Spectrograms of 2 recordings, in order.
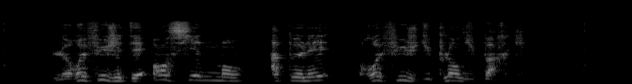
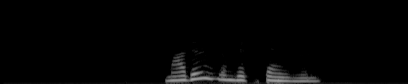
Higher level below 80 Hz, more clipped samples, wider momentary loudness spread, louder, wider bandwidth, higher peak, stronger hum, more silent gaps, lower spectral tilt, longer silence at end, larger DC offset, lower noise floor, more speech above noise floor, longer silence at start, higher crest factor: second, under -90 dBFS vs -64 dBFS; neither; first, 16 LU vs 12 LU; second, -42 LUFS vs -35 LUFS; second, 9 kHz vs 16 kHz; about the same, -22 dBFS vs -20 dBFS; neither; neither; second, -1.5 dB/octave vs -10 dB/octave; second, 0.45 s vs 0.9 s; neither; about the same, -74 dBFS vs -71 dBFS; second, 31 dB vs 38 dB; second, 0.05 s vs 1.65 s; first, 24 dB vs 18 dB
